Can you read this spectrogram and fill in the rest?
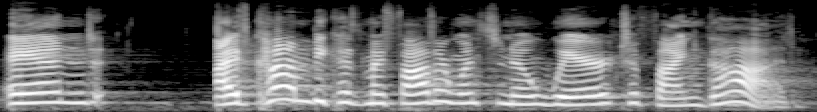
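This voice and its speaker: A woman's voice: sits high, unhurried, a bit bright, pitched above the performer's own voice. A woman voicing an earnest young princess who keeps pleading for an answer. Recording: long hall reverb.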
